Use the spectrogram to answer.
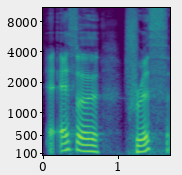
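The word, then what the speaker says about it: Æthelfrith: Ethelfrith, so würde ich es aussprechen, mit ganz viel Th,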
